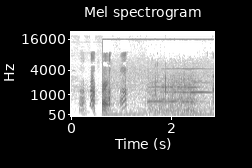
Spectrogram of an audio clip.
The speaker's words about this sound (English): Jesus Christ, the phone rings in this thing. It's the White House.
